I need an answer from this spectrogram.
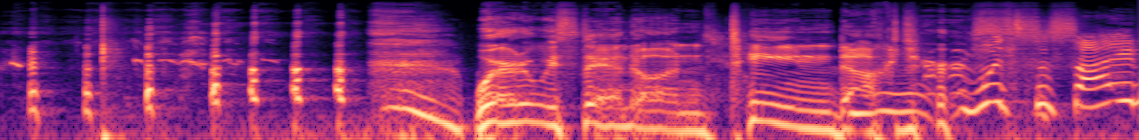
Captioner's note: laugh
